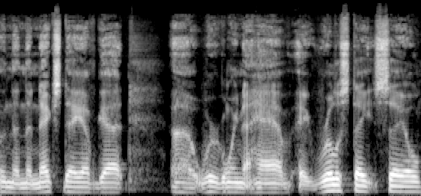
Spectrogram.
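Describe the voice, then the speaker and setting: Speaking at a moderate pace with fairly even intonation, a man has an unremarkable speaking voice and an American accent. The recording is very clean and the background silent. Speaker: auctioneer. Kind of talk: interview answer.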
